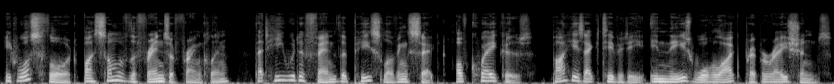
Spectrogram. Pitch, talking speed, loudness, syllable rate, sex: 125 Hz, 195 wpm, -17 LUFS, 5.3 syllables/s, male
